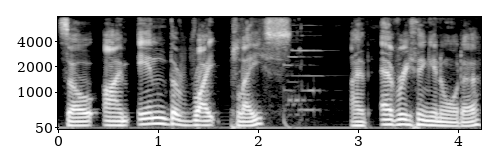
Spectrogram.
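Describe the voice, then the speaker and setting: With music in the background, a man talks at a medium pitch that varies in an ordinary way. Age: 30s. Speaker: gaming streamer. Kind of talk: casual chat.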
